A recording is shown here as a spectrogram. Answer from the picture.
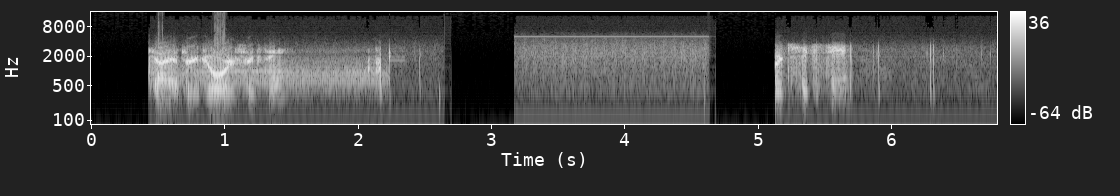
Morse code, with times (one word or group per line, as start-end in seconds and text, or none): none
